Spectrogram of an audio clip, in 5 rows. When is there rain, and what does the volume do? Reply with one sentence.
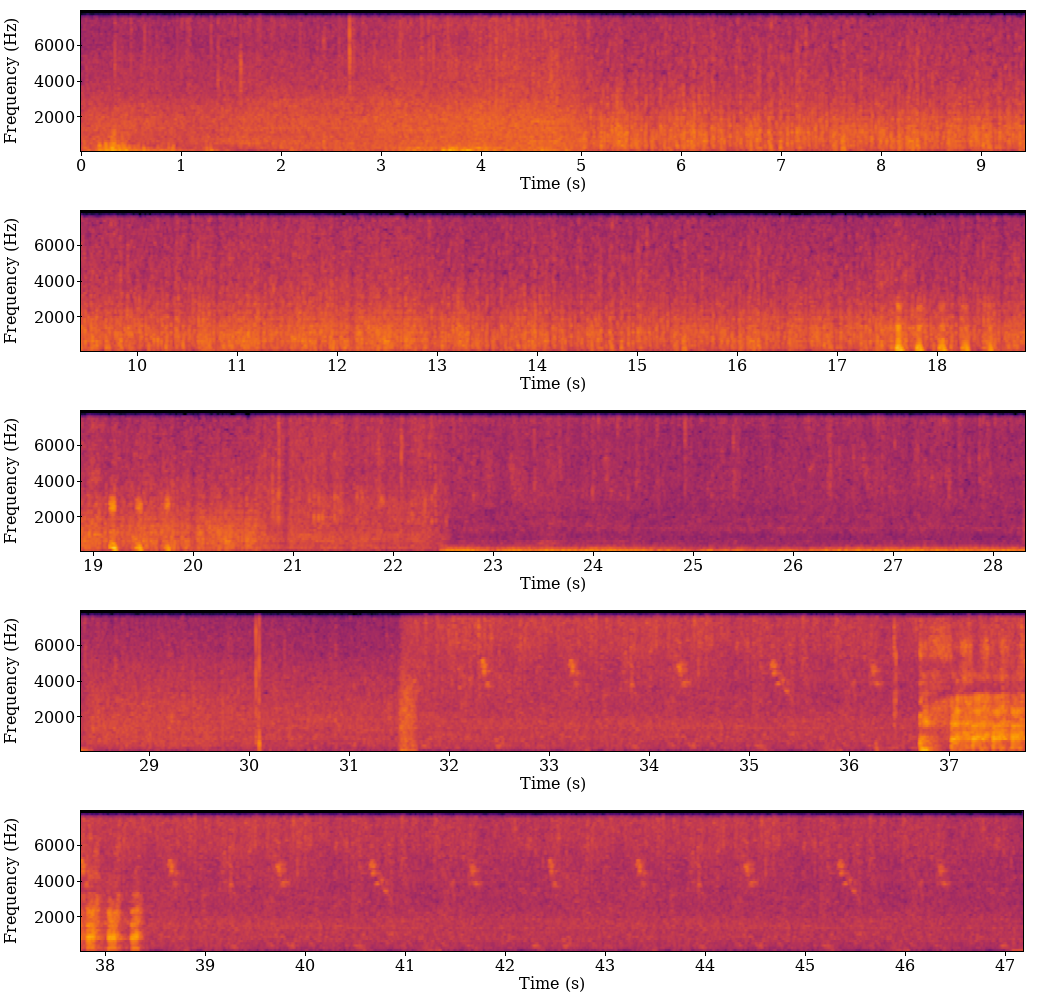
The rain can be heard from 0.0 to 47.1 s, getting quieter.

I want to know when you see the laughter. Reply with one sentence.
The laughter can be heard from 17.4 to 19.8 s and from 36.2 to 38.4 s.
